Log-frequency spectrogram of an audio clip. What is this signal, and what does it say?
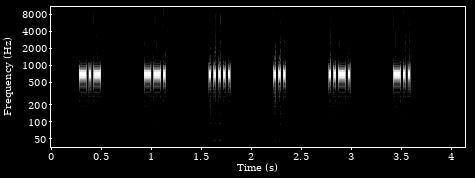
Morse code, heard as a keyed tone, about 49 wpm, spaced as for 17 wpm, 700 Hz. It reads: KG5SFD
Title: USA Call Signs - 6 Characters - 6x Character Spacing - 50wpm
